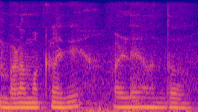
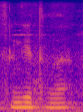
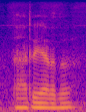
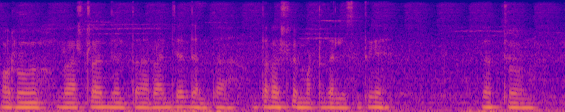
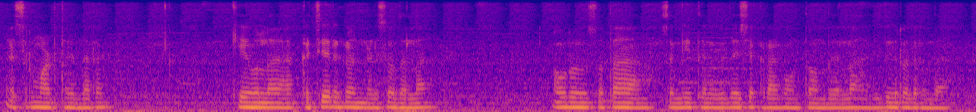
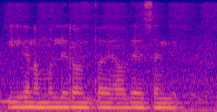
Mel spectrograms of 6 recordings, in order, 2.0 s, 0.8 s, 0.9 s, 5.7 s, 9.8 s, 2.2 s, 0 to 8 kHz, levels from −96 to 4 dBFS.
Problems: constant background noise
